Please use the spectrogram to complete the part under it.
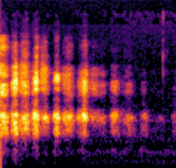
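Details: A one-year-old male English Bulldog stud sits on a couch during a breathing test and pants steadily at rest, quick, clean, even breathy pulses about five or six a second, fading at the end, with no rasping or catching.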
